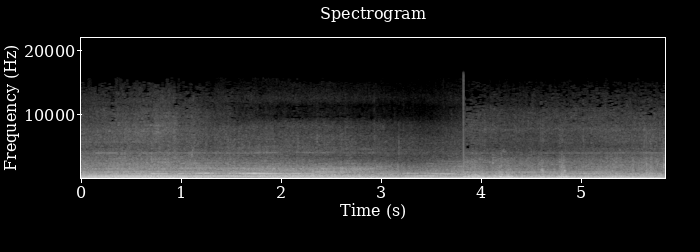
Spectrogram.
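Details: 1999 Bobcat 864 tracked skid steer under load after installing a rebuilt right-side drive motor (old one barely moved when turning or climbing): deep even engine and hydraulic drone, faint whine rising now and then; drive smooth and strong.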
